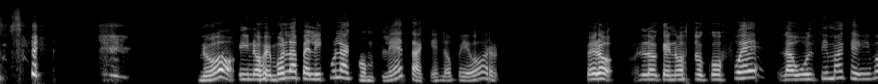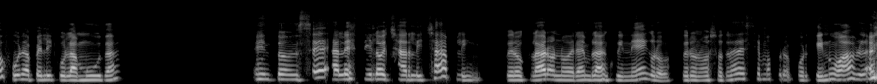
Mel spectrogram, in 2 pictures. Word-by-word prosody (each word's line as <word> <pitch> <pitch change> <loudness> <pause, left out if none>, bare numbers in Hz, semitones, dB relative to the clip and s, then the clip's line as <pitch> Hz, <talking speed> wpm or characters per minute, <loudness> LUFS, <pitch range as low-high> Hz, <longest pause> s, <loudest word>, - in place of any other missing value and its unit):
entonces, 470 -1 +2 1.5
no, 270 - +6
y 235 0 -1
nos 230 -1 +5
vemos 240 +5 +5
la 310 -1 +6
película 275 +5 +3
completa, 195 - -2
que 165 - -14
es 175 - -13
lo 180 - -7
peor. 205 +9 -4 0.8
Pero 250 +2 +7 0.2
lo 225 0 +2
que 220 0 +2
nos 225 0 -1
tocó 225 0 -1
fue 290 - +3
la 220 +1 +2
última 245 +6 -1
que 270 -4 -2
vimos 255 +8 -5
fue 220 - -3
una 225 -1 -1
película 200 -1 -1
muda. 200 +4 -2 1.3
Entonces, 235 +5 -2
al 225 0 +1
estilo 240 -1 -1
Charlie 215 -2 -4
Chaplin, 225 - -4 0.2
pero 200 -1 -3
claro, 210 +3 +2
no 200 -2 -4
era 195 0 -3
en 205 - -5
blanco 200 0 -2
y 195 - -5
negro. 195 -5 -5
Pero 195 0 -5
nosotras 195 +3 -7
decíamos: 245 -1 -7
"¿Pero 215 - -13
por 195 -1 -12
qué 195 -2 -4
no 220 +2 -2
hablan? 245 +3 +1
225 Hz, 160 wpm, -21 LUFS, 200-250 Hz, 1.5 s, Pero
